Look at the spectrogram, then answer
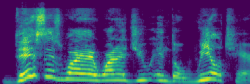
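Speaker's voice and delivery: angry, fed-up voice. Retelling how a man giving directions came back angry, imitating an angry man. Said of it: "he's all pissed".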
